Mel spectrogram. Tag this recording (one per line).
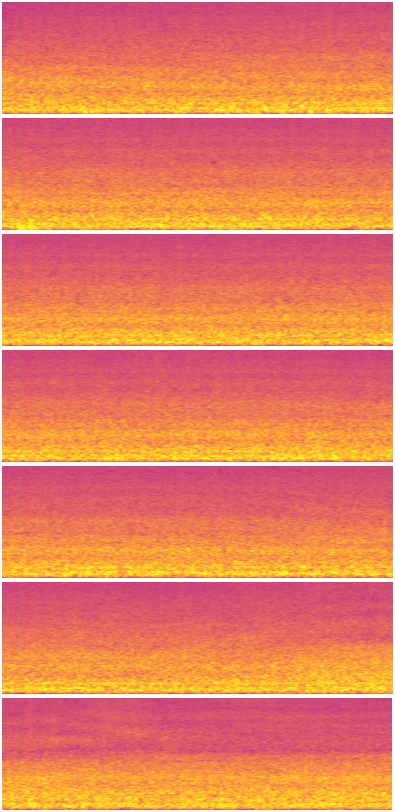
Pingan
rice
terrace
waterfall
